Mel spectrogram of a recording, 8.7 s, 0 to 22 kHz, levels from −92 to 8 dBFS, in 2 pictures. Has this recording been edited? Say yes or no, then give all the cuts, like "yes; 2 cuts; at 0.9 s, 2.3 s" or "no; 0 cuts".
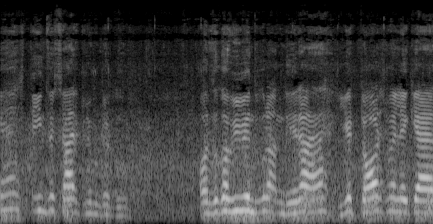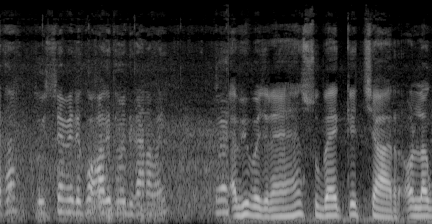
yes; 1 cut; at 6.6 s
